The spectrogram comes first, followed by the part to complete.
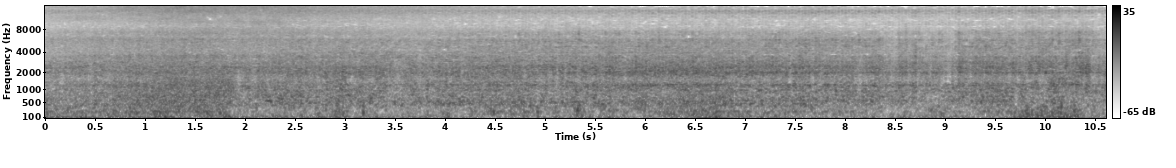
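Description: Semi-truck diesel engine idling steadily, with gusts of wind buffeting the microphone.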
